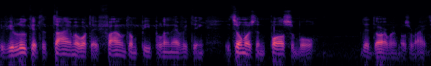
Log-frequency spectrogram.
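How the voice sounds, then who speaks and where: A Dutch accent at a moderate pace. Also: man. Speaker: vlogger. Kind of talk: casual monologue vlog. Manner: unscripted, searching for words.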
